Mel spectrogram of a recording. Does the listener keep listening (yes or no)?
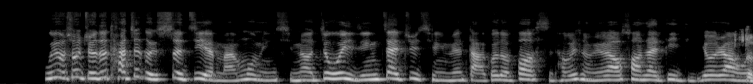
no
